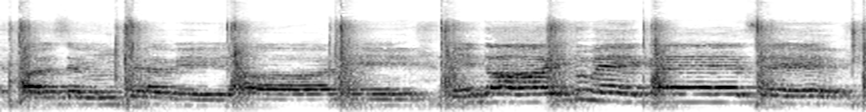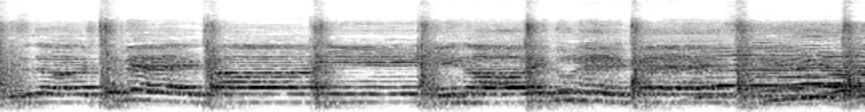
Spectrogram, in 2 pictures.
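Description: Group of men chanting a nauha (mourning lament) in unison while beating their chests in matam. The hand strikes on the chest land in a steady beat, about one and a half a second, under the chanting.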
